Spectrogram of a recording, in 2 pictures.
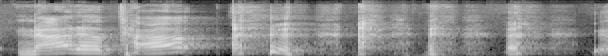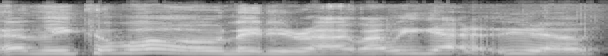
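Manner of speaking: a lightly put-on high teasing voice; mock scolding a chatter, half laughing; playful mock voice. Mock scolding Lady Rock, laughing.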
